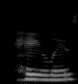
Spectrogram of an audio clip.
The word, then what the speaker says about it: Hailiiz: It's pronounced Hey Liz.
